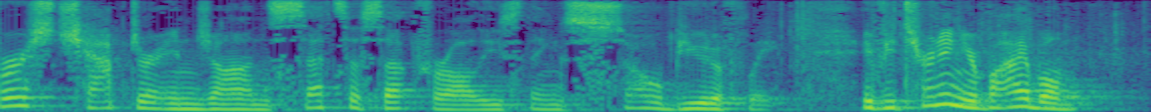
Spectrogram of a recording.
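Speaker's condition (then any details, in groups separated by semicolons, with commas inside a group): No condition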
